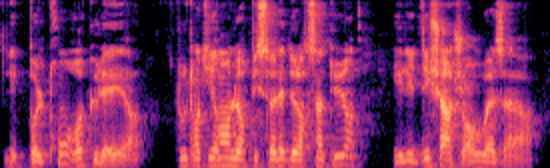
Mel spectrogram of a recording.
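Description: A man narrating an adventure novel in a steady, measured audiobook reading. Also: mid-range voice.

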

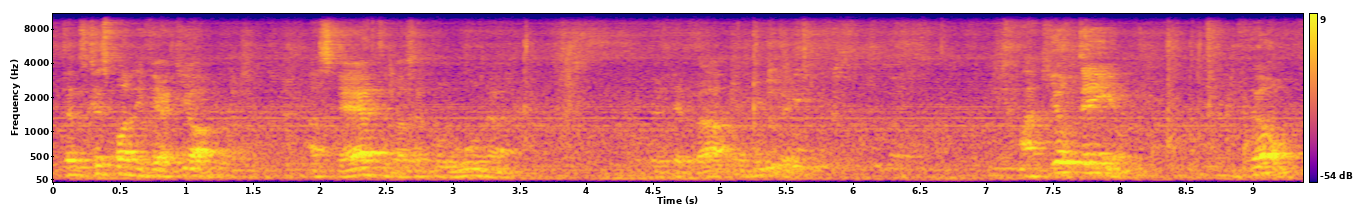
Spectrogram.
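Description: Lecturer in an echoey hall, far off. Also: male voice, medium pitch. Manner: explains step by step while drawing on the board, asks the class questions. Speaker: university lecturer. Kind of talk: classroom lecture. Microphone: recorder far off in the room. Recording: echoey hall recorded from afar, noisy.

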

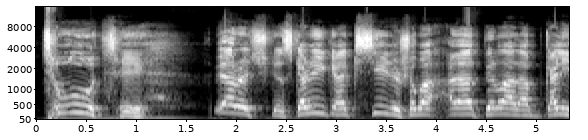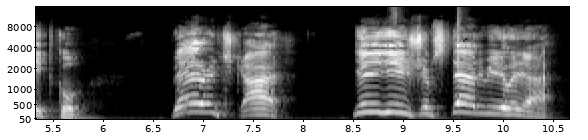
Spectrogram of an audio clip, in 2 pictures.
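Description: A man reading an audiobook, voicing a fussy tipsy middle-aged man who pleads and whines in a high voice. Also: very animated, slow pace, pushed and bright, heavily acted. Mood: coaxing. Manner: pleading, whining, high and coaxing.

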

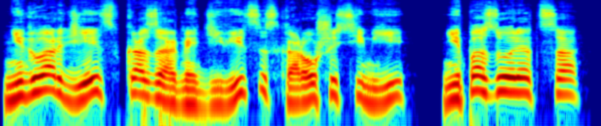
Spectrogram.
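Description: A man voicing a gruff, stubborn old colonel and father, who growls and grumbles, in a dry recording. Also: a little high, lively intonation, brisk, no echo, voice pushed up. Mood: grumbling. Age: older. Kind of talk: audiobook character voice.

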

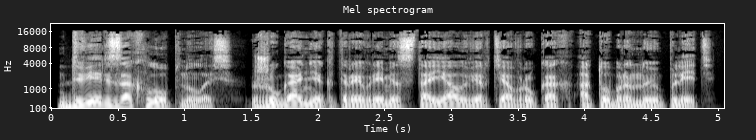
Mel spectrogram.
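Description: A man narrating an audiobook in a steady storytelling manner. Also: low-pitched, moderate pace, no room sound, studio quality. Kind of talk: scripted narration.

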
